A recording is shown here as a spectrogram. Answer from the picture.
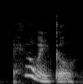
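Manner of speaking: ordinary delivery, nothing marked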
